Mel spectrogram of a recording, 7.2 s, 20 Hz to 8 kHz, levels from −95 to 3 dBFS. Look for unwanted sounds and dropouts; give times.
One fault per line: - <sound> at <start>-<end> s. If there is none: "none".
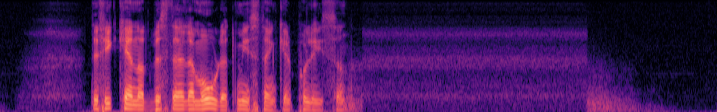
none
